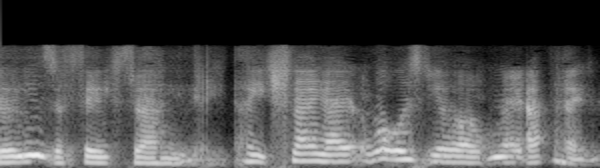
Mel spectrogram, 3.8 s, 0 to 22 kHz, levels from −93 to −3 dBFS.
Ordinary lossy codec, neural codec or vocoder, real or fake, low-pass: MP3, 48 kbps; codec, 16 kHz, 0.5 kbps, FreqCodec, smaller model; fake; 7.2 kHz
